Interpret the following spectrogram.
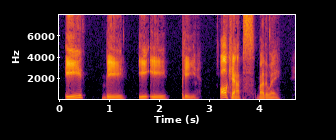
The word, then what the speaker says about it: eBeep: if you're curious about the spelling of this, it's EBEEP. All caps, by the way. Oh, so just eBeep, just spelled like it sounds.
